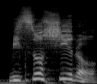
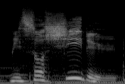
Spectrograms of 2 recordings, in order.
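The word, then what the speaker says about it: 味噌汁: Miso shiro. 味噌汁。 Shiru. Miso shiru.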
